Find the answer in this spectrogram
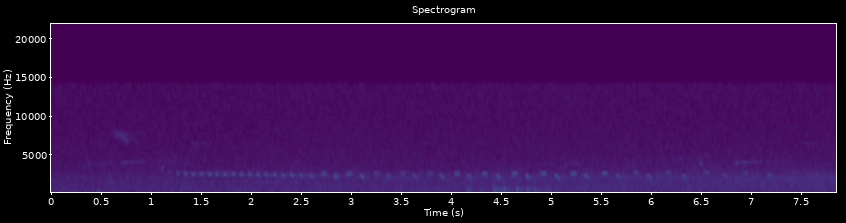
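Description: Faint bird song: a quick high trill, then a run of short falling notes about three a second, over quiet outdoor background.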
